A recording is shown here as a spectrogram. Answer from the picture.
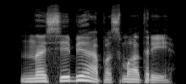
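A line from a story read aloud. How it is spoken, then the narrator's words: Loud wheezing. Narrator (Russian): с громким хрипом произнес красномордый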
